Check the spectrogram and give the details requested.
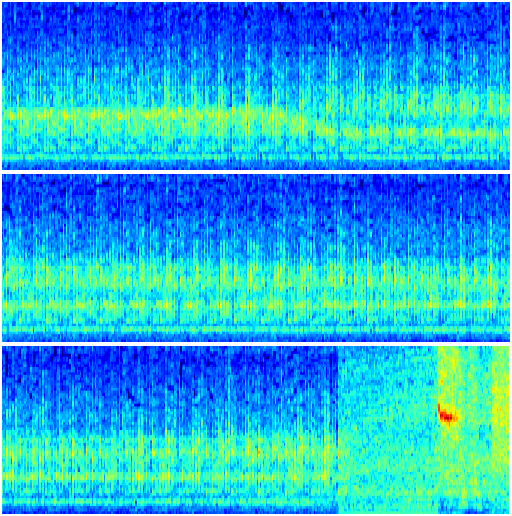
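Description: High-mileage Toyota engine running with a steady, rhythmic mechanical noise. The mechanic links the noise to heavy sludge buildup under the rocker cover and hopes an engine flush will reduce it. About nine seconds in, a whooshing logo sound effect with a low hum takes over.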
